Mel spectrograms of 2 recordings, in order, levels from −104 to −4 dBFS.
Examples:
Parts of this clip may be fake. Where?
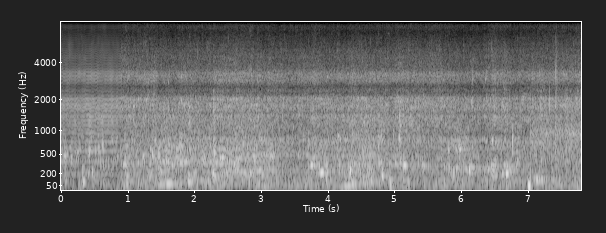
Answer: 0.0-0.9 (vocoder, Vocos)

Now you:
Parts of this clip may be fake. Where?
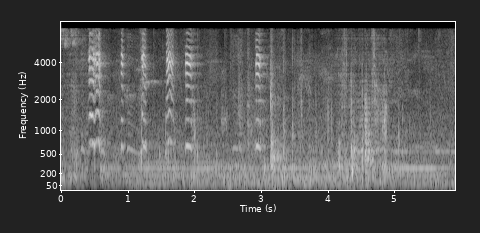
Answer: 0.0-0.6 (vocoder, Vocos); 4.1-5.0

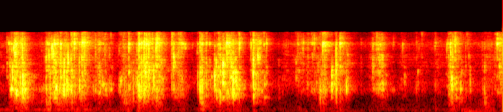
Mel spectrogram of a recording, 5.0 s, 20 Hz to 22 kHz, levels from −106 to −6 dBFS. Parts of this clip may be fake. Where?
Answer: none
